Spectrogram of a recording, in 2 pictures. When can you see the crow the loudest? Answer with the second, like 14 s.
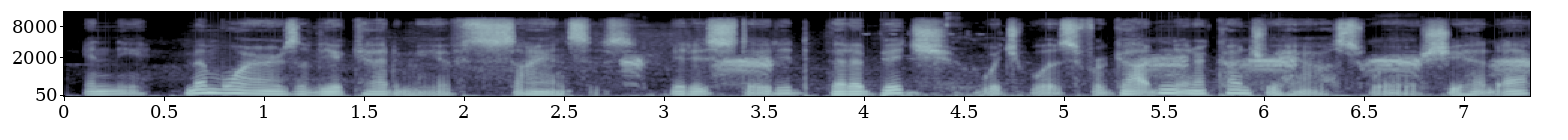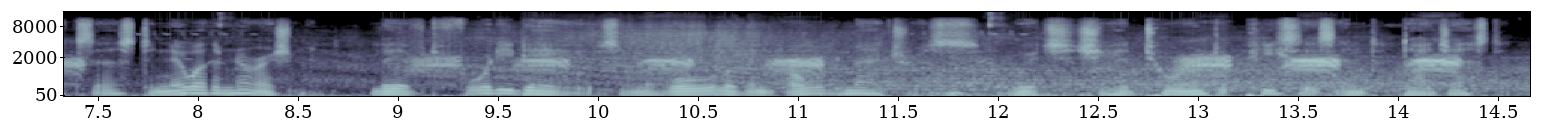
14 s.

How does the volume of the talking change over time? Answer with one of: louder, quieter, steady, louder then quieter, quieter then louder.
steady.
